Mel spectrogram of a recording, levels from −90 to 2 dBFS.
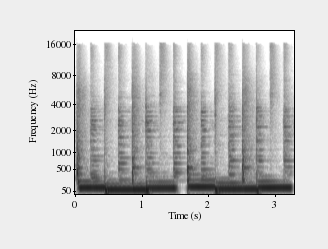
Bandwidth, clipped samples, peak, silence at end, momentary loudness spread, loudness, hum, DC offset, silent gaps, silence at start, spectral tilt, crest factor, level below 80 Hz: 16.5 kHz; under 0.1%; -4 dBFS; 0 s; 2 LU; -17 LUFS; none; under 0.1%; none; 0 s; -6.5 dB/octave; 10 dB; -26 dBFS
